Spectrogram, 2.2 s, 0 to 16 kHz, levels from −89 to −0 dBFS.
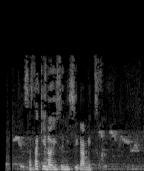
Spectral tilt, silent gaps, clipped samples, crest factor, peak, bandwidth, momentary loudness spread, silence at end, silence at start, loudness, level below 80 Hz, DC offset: -4 dB/octave; none; under 0.1%; 22 dB; -12 dBFS; 11.5 kHz; 15 LU; 0.05 s; 0.1 s; -31 LUFS; -84 dBFS; under 0.1%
